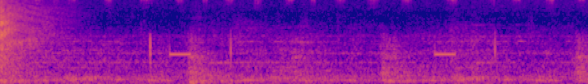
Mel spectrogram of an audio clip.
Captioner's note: phone beeping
